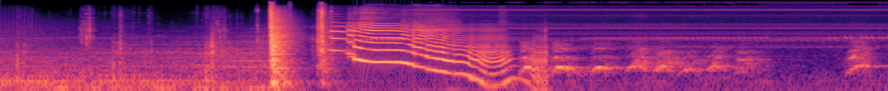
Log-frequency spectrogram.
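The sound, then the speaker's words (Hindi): A couple of sharp thumps, knocks on a door at two o'clock at night, followed by a long, loud, high-pitched creak that slides downward as the door is opened, then a quieter low rumble. “फिर अचानक रात के दो बजे दरवाजे पर हुई दस्तक से मैं चौंक गया क्योंकि आज तक कभी ऐसा नहीं हुआ था मैंने फुर्ती से जाकर दरवाजा खोल दिया”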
